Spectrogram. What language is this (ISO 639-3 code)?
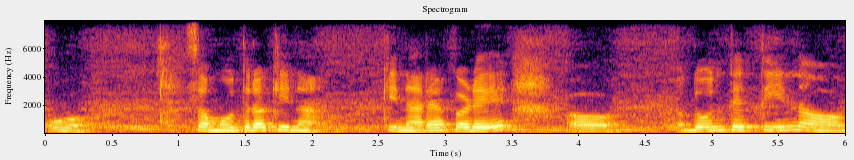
kok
